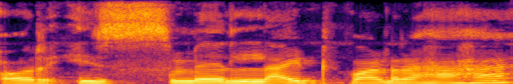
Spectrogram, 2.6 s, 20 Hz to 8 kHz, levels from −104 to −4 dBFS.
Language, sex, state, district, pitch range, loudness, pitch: Hindi, male, Jharkhand, Palamu, 155-175 Hz, -14 LUFS, 165 Hz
